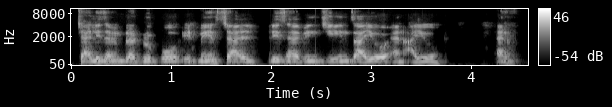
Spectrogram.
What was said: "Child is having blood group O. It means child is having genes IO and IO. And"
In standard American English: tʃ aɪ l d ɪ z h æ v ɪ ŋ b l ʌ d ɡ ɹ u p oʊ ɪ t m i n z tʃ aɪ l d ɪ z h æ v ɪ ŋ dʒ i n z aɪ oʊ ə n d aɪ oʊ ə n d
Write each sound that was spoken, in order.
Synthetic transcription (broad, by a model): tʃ aɪ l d ɪ z h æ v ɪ ŋ b l ʌ d ɡ ɹ u p oʊ ɪ t m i n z tʃ aɪ l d ɪ z h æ v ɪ ŋ dʒ i n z aɪ oʊ ə n d aɪ oʊ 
